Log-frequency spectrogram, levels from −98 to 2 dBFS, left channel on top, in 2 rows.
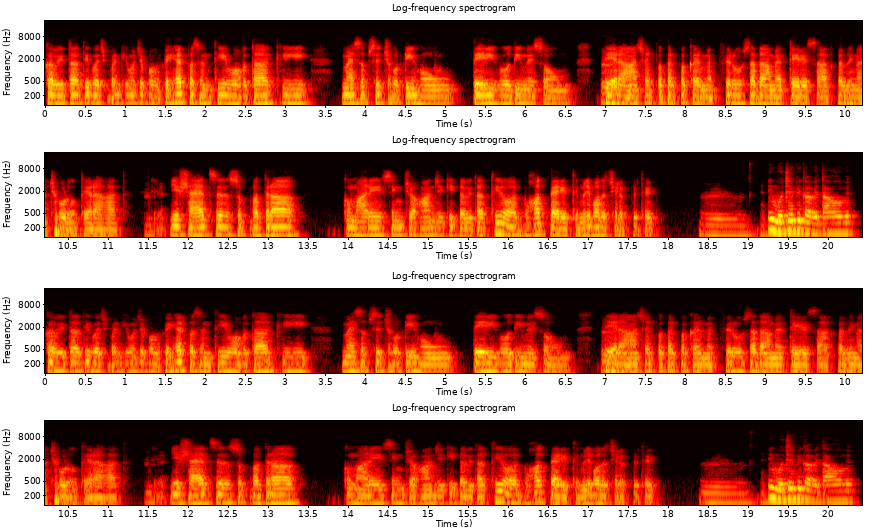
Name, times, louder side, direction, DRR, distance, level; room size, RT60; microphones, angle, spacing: voice 1, 0.0-3.3 3.7-6.6 7.0-11.1 11.8-13.3 14.0-17.8, left 2 dB, 50° left, 0.6 m, -34 dB
voice 2, 18.4-20.3, left 3 dB, 85° left, 0.8 m, -34 dB
5.3 x 2.7 x 2.6 m
head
